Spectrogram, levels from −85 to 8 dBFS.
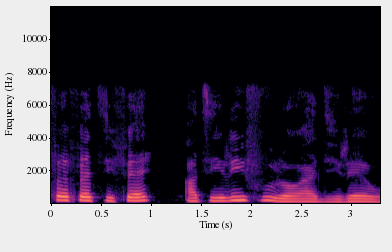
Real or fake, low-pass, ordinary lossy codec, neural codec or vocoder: real; 7.2 kHz; none; none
